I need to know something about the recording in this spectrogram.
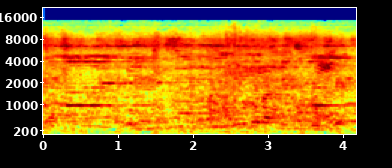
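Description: Background music playing, with faint voices underneath.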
